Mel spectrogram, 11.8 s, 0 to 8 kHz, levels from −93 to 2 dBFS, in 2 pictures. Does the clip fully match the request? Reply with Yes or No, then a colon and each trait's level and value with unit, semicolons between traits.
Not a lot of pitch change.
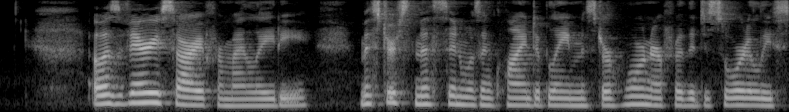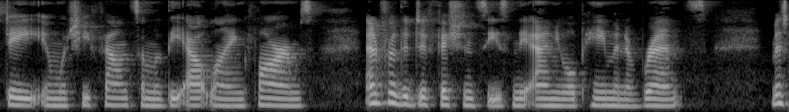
Yes: narrow, 1.9 semitones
